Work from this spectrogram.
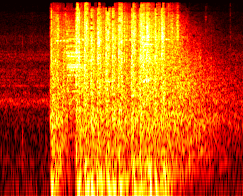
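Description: A gun in The Outer Worlds opens fire with a sudden, loud burst of rapid shots that rattles on for about two seconds, then tails off into a fading echo.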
